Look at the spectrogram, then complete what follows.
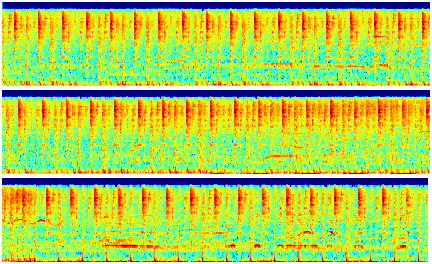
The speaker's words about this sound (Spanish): Dame un minuto, Diego, de estos, de estos gritos de esta gente, por favor.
